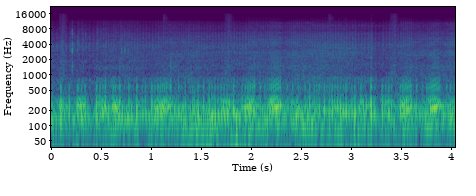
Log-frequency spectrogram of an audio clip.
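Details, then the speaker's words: Honda CRF150R single-cylinder, first run after a head rebuild for a broken valve, on choke and held at heavy throttle: loud, rough running with loose metallic clatter over the exhaust. Clanky top end; it only runs with lots of throttle; cause unknown. "Sounds pretty clanky. And it only runs when you put the throttle like crazy."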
